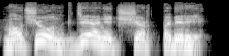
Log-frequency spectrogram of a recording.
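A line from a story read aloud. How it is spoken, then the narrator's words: Roared. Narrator (Russian): прореветь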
